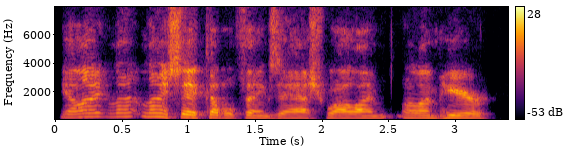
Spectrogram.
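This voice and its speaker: Male panelist with a notably high voice, folksy and enthusiastic, repeating himself to make the point. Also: expressive, fast talker.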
